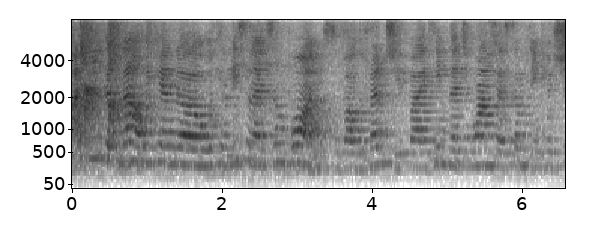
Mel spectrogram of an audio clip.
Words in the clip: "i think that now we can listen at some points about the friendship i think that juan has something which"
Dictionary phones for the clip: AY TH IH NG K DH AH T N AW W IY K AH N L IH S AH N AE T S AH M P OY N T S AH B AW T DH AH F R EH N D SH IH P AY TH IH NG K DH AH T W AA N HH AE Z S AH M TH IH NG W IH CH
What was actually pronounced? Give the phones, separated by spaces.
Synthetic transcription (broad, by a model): AY TH IH NG K DH AH T N AW W IY K AH N L IH S AH N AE T S AH M B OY N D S AH B AW T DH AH F R EH N D SH IH P AY TH IH NG K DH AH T W AA N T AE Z S AH M TH IH NG W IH CH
